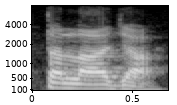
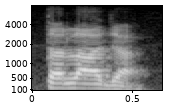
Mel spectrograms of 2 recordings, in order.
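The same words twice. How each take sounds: Both takes have the same delivery.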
